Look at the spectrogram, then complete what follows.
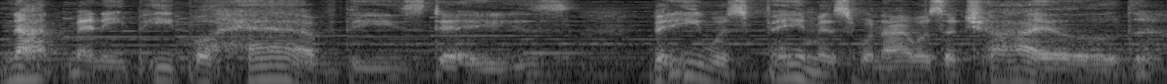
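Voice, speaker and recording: A man performs a put-on character voice. Clear music plays behind him. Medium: fan dub. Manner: grumbling, rambling.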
